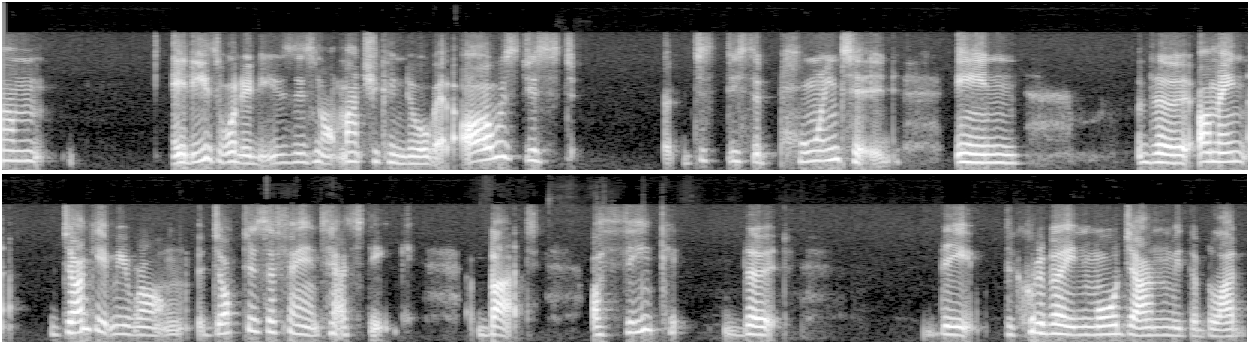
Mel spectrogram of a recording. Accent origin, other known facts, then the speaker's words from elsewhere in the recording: Tasmania, Australia; moved away as an adult; now in Mount Gambier, Australia; We were born and bred in Tasmania, and we moved over here to be closer to our daughter who lives in Mount Gambier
